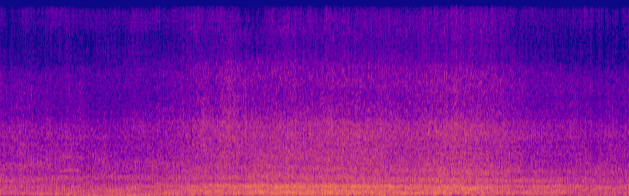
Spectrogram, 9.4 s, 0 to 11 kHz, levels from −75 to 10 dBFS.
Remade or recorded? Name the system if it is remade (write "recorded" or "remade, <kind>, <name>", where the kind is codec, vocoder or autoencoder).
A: remade, vocoder, WaveNeXt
